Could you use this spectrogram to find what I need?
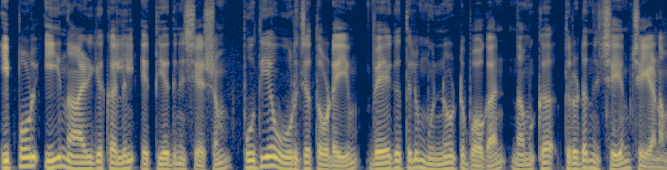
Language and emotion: Malayalam, neutral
